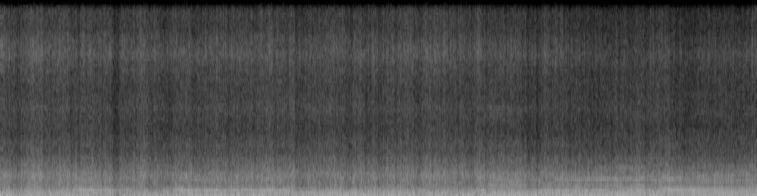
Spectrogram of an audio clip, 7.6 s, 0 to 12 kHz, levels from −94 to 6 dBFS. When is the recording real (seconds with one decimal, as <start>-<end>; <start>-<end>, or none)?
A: 1.4-2.8; 6.1-7.6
